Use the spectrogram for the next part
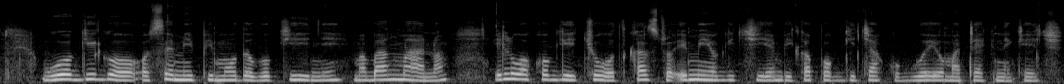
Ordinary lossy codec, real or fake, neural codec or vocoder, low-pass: none; fake; vocoder, 44.1 kHz, 128 mel bands, Pupu-Vocoder; 19.8 kHz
